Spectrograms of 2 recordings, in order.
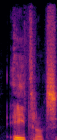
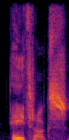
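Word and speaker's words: Aatrox: you play Atrox, but Atrox, and sorry, Atrox is in Italian. Atrox, I I pronounced it the Italian way, but Atrox has transition animations.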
